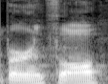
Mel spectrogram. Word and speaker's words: Bernthal: Yep, John Bernthal.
